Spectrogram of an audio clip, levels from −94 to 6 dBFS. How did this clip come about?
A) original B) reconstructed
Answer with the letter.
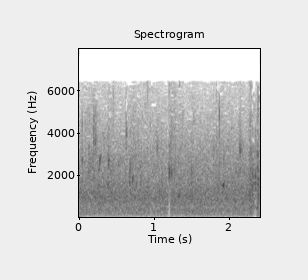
A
